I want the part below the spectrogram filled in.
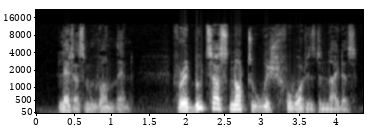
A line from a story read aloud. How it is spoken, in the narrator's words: Hal said firmly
